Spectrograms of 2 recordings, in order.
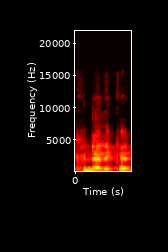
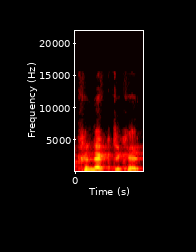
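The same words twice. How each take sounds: First: A letter is left silent, not said as spelled. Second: Every letter is sounded as it is spelled. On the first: This is how locals say it. The speaker calls it right. "we say Connecticut" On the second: This is how it is spelled, not said. The speaker calls it wrong. "not Connecticut"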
